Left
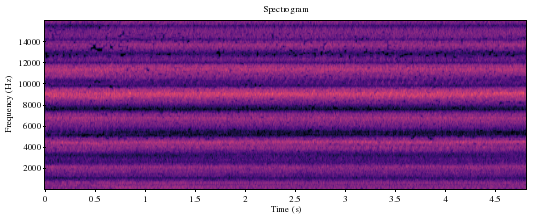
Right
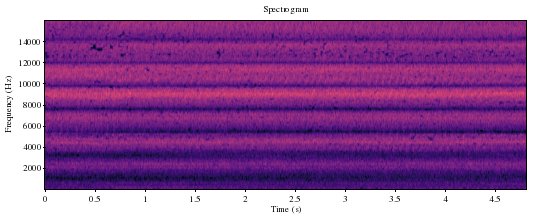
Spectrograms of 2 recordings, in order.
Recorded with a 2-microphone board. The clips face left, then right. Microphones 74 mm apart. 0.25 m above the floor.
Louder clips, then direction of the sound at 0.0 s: Left 8 dB; 50° left (ahead or behind).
